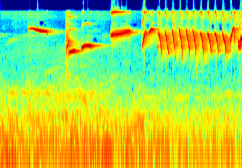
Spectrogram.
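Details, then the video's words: Oriental magpie-robin (kacer) in full 'gacor' song with canary-phrase fill-ins, a master recording for training: clear high whistled notes, a sliding phrase, then a fast buzzy trill of about a dozen repeated rising notes. "suara Kacer gacor isian komplit | Masteran Kacer ISIAN Burung Kenari"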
